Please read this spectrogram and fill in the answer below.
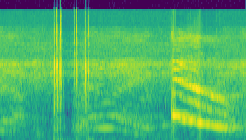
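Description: Baby vocalizing in short rising-and-falling squeals and coos, ending in a loud squeal that slides down in pitch near the end. A few sharp clicks come between the calls, over faint background music.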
